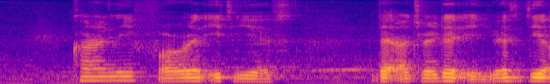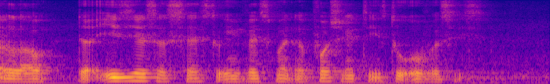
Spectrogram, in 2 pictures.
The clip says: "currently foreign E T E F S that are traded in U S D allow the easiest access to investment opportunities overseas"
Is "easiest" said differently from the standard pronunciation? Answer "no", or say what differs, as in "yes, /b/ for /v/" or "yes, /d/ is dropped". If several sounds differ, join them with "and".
yes, /t/ is dropped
